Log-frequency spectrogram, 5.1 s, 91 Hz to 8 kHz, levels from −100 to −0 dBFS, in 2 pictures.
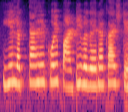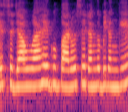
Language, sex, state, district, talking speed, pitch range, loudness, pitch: Hindi, female, Punjab, Kapurthala, 175 wpm, 255-285 Hz, -15 LUFS, 270 Hz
